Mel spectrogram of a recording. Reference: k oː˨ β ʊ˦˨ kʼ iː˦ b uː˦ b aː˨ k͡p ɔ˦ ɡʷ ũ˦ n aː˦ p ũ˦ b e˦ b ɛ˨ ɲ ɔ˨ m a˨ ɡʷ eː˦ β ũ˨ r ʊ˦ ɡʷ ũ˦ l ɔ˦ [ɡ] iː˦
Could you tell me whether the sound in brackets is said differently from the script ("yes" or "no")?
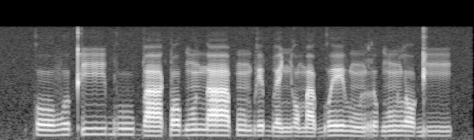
no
